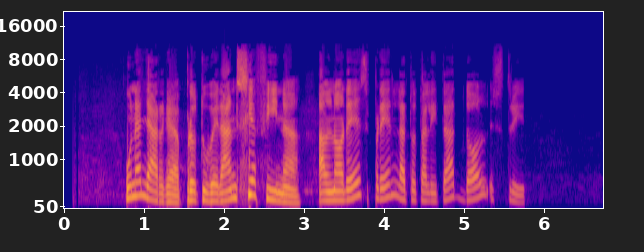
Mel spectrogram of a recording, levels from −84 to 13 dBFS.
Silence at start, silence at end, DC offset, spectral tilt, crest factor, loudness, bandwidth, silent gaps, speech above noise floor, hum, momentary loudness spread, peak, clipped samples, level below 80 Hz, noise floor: 0.75 s; 1 s; under 0.1%; -5 dB/octave; 18 dB; -16 LUFS; 11 kHz; none; 51 dB; none; 11 LU; 0 dBFS; under 0.1%; -60 dBFS; -67 dBFS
